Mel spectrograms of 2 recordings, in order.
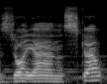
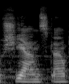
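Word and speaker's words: Xi'an Scout: carck the caterpillar the oryan the reclaimer the Zan Scout or Xian Scout as it's more correctly pronounced and the merchant man will all definitely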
